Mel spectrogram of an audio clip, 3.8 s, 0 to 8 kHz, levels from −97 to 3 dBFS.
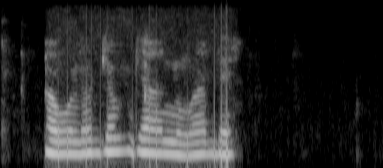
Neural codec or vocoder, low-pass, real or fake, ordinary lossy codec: none; 7.2 kHz; real; Opus, 24 kbps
